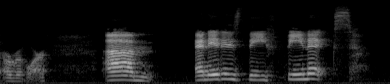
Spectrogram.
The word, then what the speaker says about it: Herbivore: So I saw this in the Just Arrived section, and it is from the brand called Herbivore, or Herbivore, however you want to pronounce it. I call it Herbivore.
